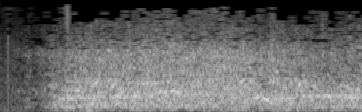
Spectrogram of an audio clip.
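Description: A dense murmur of many voices talking at once, swelling in after a quieter start and holding at a steady, loud level with no single voice standing out.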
